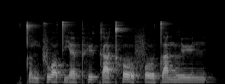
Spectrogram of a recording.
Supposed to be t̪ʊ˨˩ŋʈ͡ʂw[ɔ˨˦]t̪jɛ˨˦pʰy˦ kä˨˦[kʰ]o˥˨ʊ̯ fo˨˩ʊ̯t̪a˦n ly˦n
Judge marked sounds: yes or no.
no, yes

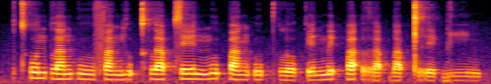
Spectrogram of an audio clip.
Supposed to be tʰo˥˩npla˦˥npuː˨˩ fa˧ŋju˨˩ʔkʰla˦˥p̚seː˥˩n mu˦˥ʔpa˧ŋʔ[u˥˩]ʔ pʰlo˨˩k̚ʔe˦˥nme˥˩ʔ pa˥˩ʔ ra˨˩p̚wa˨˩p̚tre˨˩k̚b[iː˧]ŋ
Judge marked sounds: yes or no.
no, yes

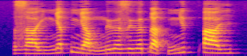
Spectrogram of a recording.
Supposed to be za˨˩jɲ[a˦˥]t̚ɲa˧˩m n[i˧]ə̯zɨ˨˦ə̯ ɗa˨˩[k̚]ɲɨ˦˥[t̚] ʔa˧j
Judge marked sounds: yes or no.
yes, no, no, yes

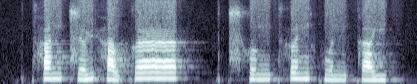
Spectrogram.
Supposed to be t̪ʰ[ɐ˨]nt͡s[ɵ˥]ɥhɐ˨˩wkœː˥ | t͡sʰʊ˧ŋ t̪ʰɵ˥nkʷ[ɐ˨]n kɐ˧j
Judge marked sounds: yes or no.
no, no, yes

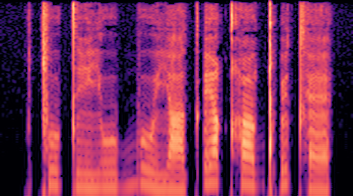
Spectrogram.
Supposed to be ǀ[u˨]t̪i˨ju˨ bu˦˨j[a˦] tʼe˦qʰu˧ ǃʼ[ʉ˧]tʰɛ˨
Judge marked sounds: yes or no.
no, no, no

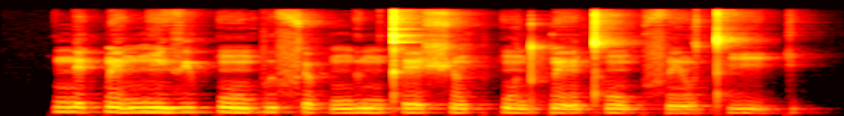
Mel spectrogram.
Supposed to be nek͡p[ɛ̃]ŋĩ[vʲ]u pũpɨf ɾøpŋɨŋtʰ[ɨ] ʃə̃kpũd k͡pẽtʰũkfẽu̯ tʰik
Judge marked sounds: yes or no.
no, yes, no

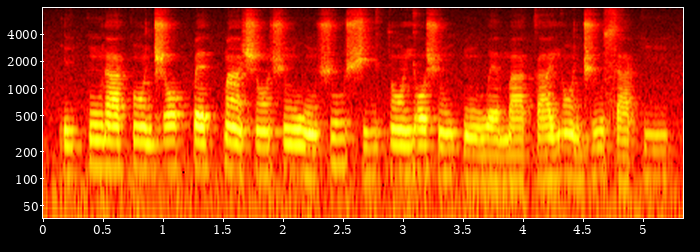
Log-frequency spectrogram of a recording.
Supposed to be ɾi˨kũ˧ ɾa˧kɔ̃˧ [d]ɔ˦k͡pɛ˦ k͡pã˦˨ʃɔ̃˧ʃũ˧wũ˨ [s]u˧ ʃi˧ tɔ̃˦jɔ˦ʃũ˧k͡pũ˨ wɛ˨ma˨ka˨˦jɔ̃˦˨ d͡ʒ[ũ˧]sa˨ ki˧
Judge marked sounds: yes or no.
no, no, no

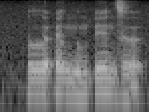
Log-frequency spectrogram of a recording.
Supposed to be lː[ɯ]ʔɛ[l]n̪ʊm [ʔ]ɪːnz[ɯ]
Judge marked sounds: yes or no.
no, yes, yes, no

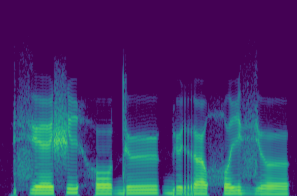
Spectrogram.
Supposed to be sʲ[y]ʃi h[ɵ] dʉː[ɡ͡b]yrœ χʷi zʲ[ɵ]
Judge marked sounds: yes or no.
no, no, yes, yes

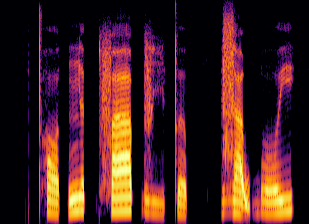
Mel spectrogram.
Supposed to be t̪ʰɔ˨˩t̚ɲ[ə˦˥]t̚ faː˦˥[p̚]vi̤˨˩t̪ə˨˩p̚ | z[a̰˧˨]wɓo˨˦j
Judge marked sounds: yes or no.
yes, yes, yes

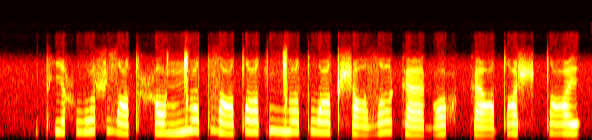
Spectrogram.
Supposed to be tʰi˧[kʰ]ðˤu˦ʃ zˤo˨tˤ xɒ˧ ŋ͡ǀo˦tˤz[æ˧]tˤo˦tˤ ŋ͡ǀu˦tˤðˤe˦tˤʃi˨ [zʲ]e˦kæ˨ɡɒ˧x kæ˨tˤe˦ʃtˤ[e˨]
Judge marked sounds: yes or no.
no, no, no, no

